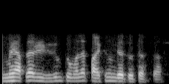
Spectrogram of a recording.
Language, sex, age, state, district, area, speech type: Marathi, male, 18-30, Maharashtra, Nagpur, rural, conversation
